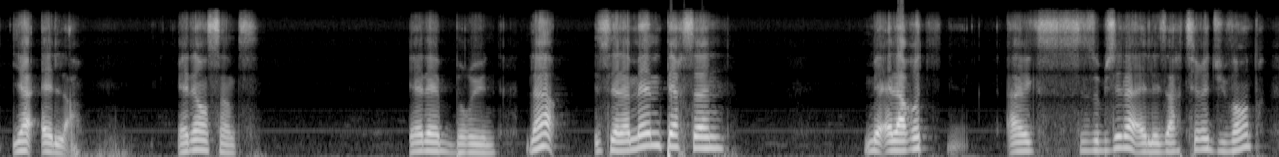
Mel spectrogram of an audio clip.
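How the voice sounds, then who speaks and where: Slow, dark-voiced rambling man. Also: fairly high pitch, clean tone, no echo. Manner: rambling, jokey, self-correcting. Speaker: youtuber. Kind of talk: casual chat solving riddles on camera.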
